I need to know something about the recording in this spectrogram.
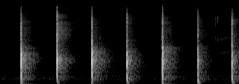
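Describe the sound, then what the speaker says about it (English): Slow, deliberate hand claps, seven sharp separate smacks spaced evenly about a third of a second apart, close and crisp against silence. "I want to give you a round of applause."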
